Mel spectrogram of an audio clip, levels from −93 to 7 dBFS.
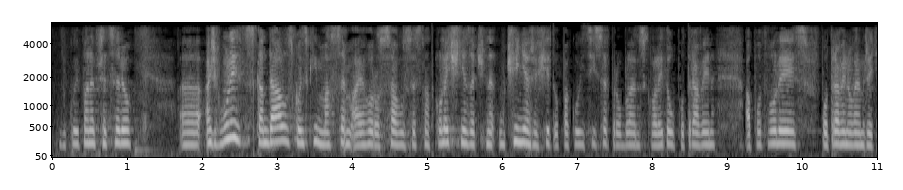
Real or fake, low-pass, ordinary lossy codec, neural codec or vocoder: real; 5.4 kHz; AAC, 24 kbps; none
